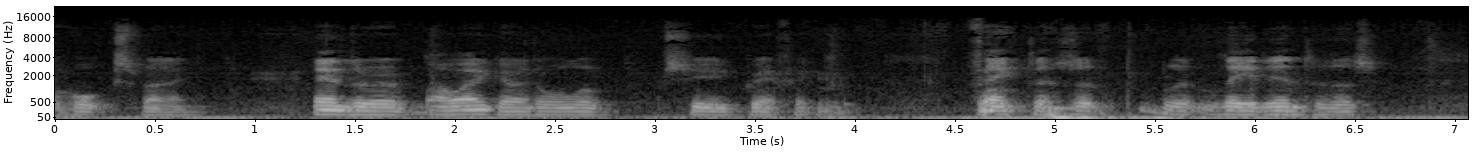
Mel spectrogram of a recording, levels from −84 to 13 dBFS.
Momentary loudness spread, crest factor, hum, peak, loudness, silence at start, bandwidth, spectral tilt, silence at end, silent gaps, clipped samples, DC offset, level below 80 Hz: 19 LU; 20 dB; none; -8 dBFS; -28 LUFS; 0 s; 15 kHz; -6.5 dB/octave; 0 s; none; under 0.1%; under 0.1%; -34 dBFS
